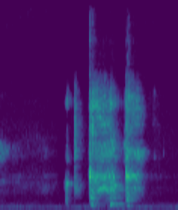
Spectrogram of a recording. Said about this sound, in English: I'm hopefully at the tail end of a cold, and I think like all the talking is a little hard on my throat and my cough right now.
